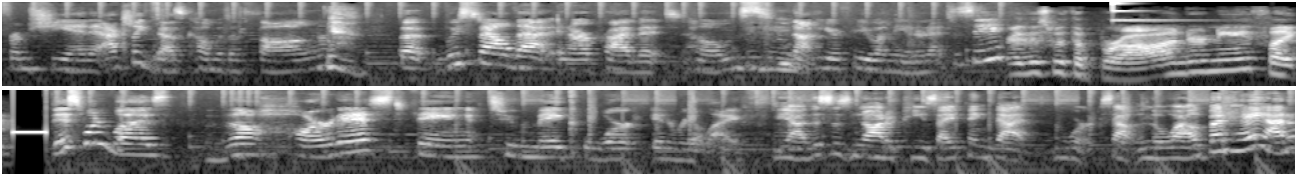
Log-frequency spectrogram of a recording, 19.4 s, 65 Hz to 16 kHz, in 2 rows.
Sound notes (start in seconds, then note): 9.7 beep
